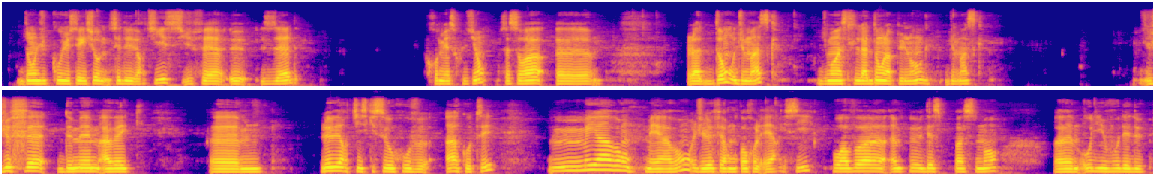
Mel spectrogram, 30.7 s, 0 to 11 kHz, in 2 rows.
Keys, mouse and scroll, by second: 1.1-2.9 right drag, 2.9 e, 8.7-10.5 scroll down 1, 10.5-13.6 drag, 19.8-23.2 shift+scroll up 4, 24.8 ctrl+r, 30.2-30.7 shift+scroll up 4.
